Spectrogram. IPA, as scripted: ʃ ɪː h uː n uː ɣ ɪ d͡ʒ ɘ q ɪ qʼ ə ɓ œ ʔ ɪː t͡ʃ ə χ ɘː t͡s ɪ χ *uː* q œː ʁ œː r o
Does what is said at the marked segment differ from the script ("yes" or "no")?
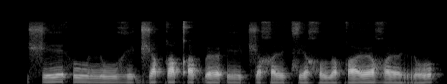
no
